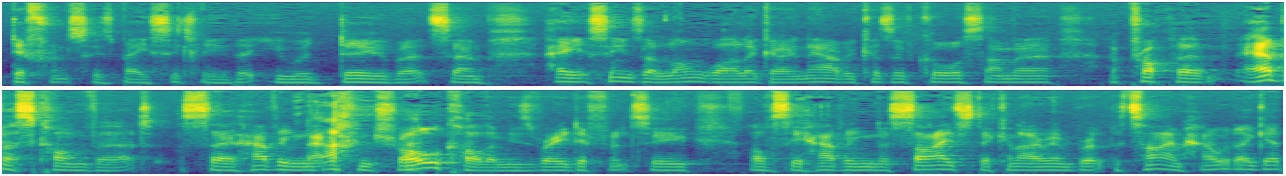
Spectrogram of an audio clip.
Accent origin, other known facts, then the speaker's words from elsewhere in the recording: Birmingham, West Midlands, United Kingdom; my hometown, Birmingham.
